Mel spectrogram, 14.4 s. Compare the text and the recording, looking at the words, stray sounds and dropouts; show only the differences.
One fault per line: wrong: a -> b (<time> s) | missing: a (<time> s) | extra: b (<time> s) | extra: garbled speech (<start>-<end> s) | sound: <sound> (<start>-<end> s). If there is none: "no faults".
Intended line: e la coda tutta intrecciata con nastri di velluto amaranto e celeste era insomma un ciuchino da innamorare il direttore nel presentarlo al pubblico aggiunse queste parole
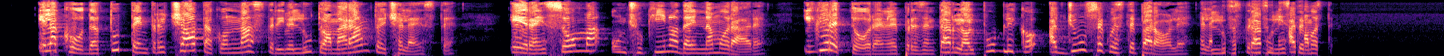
missing: di (2.9 s)
extra: garbled speech (12.0-13.3 s)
